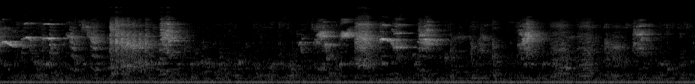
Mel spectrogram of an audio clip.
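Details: Lively song of a Javan myna, used as a training recording for other mynas: rapid harsh chattering squawks in short bunches separated by brief pauses, plus a faint steady hum.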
